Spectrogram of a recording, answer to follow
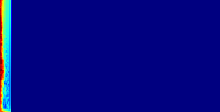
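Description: Silence: the sound cuts out completely as the speech ends.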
